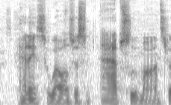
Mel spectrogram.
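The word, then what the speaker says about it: Penei Sewell: the miami dolphins like penny sewell offensive tackle organ sorry i said that dude's name wrong penny soel is just an absolute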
